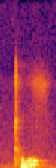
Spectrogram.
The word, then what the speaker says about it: Tot: And so basically all of her bases starts with tot, T-O-T, but I suppose you can say tot, basically, if you want pronouncing it English way.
